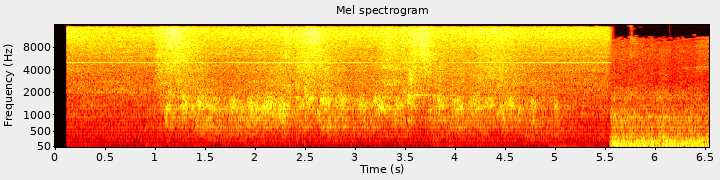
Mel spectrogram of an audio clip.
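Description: A grooming blower blows air in a steady rush.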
